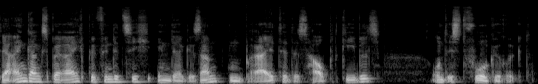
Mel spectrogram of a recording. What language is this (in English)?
German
